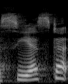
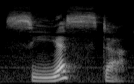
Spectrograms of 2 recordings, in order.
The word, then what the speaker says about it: siesta: the afternoon pronunciation is Siesta esta so it's more of a t sound Siesta one more time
